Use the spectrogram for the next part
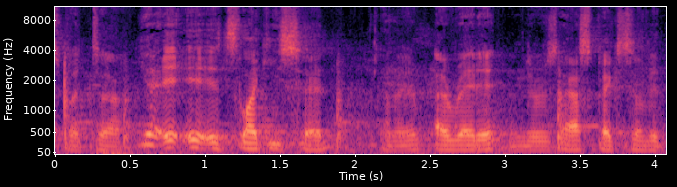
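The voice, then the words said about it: Hoarse, fading voice. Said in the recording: “I'm losing my voice,”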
